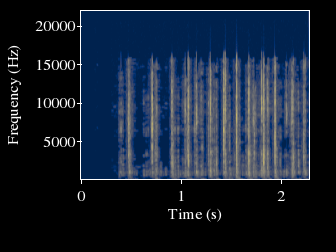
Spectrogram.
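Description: Computer keyboard typing sound effect: a fast run of keystroke clicks, about eight to ten a second, starting about half a second in.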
